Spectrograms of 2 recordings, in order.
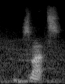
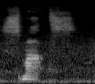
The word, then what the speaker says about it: Smotz: Smuts. – Smuts? – Smuts. – How do you spell it? – S-M-O-T-Z. It's like snot. – S-M-O-T-Z.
